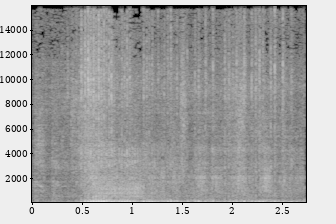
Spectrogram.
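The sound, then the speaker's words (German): A race car engine, running again after repairs made between race heats, rumbles loudly, surging up after a brief moment and then holding a steady, throaty idle with a rough, pulsing texture. “Bei dem läuft der Motor mittlerweile wieder.”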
